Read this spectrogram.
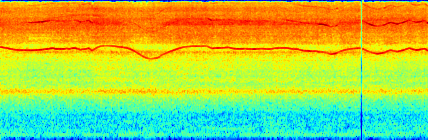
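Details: Continuous high-pitched whine of a high-speed dental handpiece with slight pitch wavering as it cuts, during crown abutment preparation using a gingival protector.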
